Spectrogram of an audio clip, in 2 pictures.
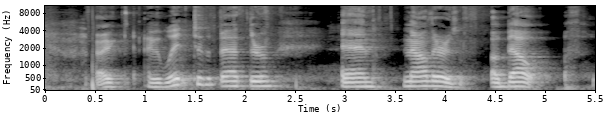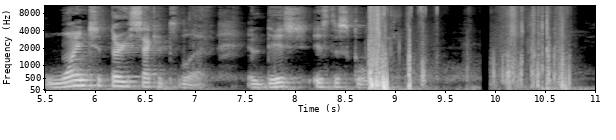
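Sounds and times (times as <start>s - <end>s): rustles and clicks of handling: 8.8s - 11.0s.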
